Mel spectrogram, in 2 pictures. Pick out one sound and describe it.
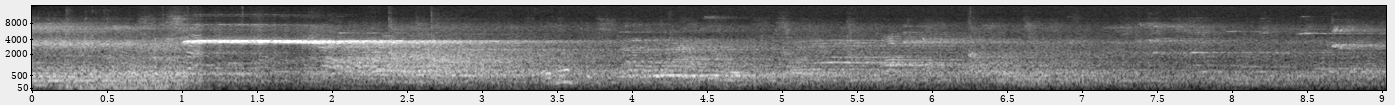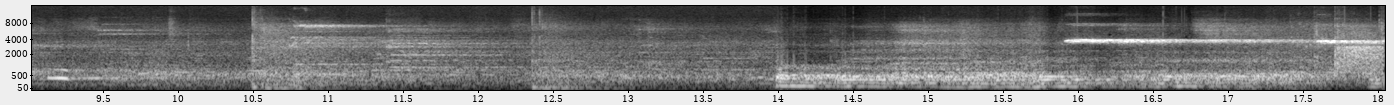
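A whistle blows shrilly.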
